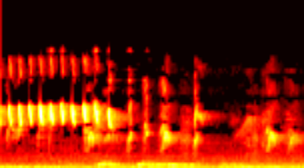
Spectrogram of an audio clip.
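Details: Five-coloured sunbird fighting song used as a decoy: a fast run of about ten piercing, evenly repeated high notes, followed by softer, lower chirps and a faint tonal hum.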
